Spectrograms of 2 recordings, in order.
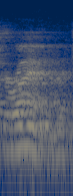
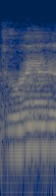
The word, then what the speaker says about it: Charan: The God of the glory appeared unto our father Abraham when he was in Mesopotamia, before he dwelt in Charan. Charan is just a New Testament rendition or pronouncement of Haran. Over there where it's spelled H-A-R-A-N.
